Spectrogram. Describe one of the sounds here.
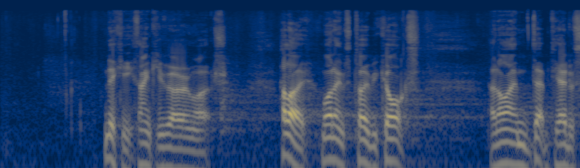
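A middle-aged man speaks clearly and with animation into a close microphone.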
